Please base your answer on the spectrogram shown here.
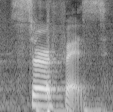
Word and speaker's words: surface: You say it that way because you see the word face and you know how to read it and you just say, yeah, okay, I know how to say that.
